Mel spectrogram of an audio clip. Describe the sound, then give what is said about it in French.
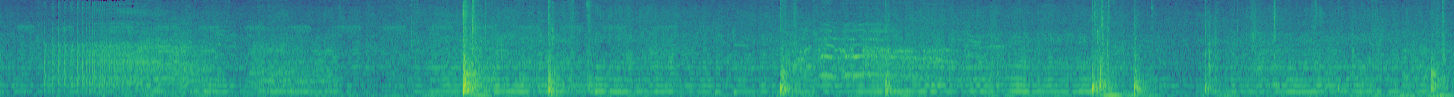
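A swarm of flies drones in a dense, continuous buzz that fills the whole stretch, steady, broken now and then by a few sharp knocks, as clouds of flies pour out of the open doors and windows of houses. No one speaks. “En s'approchant des maisons, il s'aperçut qu'elles bourdonnaient comme des ruches. Par les portes et les fenêtres ouvertes, il vit sortir des nuages de mouches.”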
